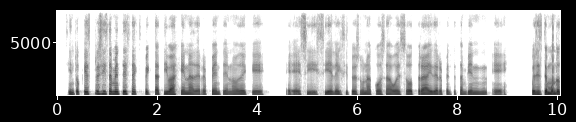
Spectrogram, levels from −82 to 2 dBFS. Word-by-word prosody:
siento 155 +10 0
que 195 - +2
es 190 - -2
precisamente 205 -1 +3
esa 205 0 0
expectativa 135 - +1
ajena 110 -6 +1
de 95 0 -1
repente, 95 0 -2
¿no? 95 +2 -1
De 120 0 0
que, 95 -5 -4 0.4
eh, - - -4
si 100 -3 -3
si 105 +2 -1
el 105 0 +1
éxito 105 0 -2
es 105 +2 -3
una 110 -3 0
cosa 105 0 -1
o 105 - +2
es 105 +2 -3
otra 110 -2 +2
y 105 - +4
de 105 -1 +2
repente 100 +3 -6
también, 100 0 -1
eh, - - -6 0.5
pues, 115 - +4
este 130 +6 +5
mundo 135 0 +6
110 Hz, 185 wpm, -22 LUFS, 100-135 Hz, 0.5 s, mundo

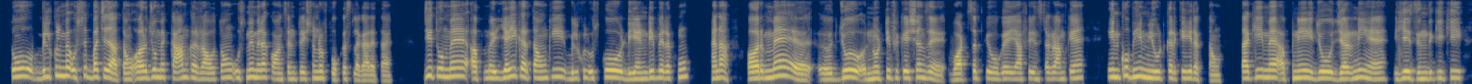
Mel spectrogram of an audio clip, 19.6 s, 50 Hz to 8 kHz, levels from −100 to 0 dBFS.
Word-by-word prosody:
तो 240 0 +3
बिल्कुल 230 +7 -1
मैं 260 0 +4
उससे 220 +3 -1
बच 225 0 0
जाता 170 -6 +3
हूँ। 170 - -2
और 190 +1 +3
जो 230 +3 -1
मैं 220 0 0
काम 200 +1 +1
कर 205 -3 -1
रहा 175 0 0
होता 170 +4 -4
हूँ 215 0 -2
उसमें 215 +3 -2
मेरा 220 0 +2
कॉन्सन्ट्रेशन 175 +2 -3
और 195 - -1
फ़ोकस 175 -2 -6
लगा 145 -1 -1
रहता 140 -1 -5
है। 135 - -7 0.5
जी, 265 +1 +2
तो 245 0 +1
मैं 245 +2 +3
अब 185 -3 +1
मैं 200 0 +1
यही 215 +6 +3
करता 215 -1 +1
हूँ 200 0 0
कि 230 +1 -3
बिल्कुल 190 +2 -5
उसको 205 +2 +3
डीएनडी 180 +3 0
में 210 0 +1
रखूँ। 195 +5 -3 0.3
है - - +3
ना? 210 -2 +1 0.3
और 195 +2 +6
मैं 240 +4 +3
अ 155 -1 +1
अ, 160 +1 -3
जो 210 +4 +3
नोटिफ़िकेशन 200 +3 -1
हैं 150 -8 -2
व्हाट्सएप 160 +4 0
के - - -1
हो 175 -2 -2
गए 180 +2 -2
या 175 -1 -1
फिर 180 +2 -4
इंस्टाग्राम 180 0 -3
के 195 +2 -2
हैं 205 +1 -3 0.4
इनको 225 +4 +2
भी 235 +1 +2
म्यूट 195 -3 +2
करके 195 0 -2
ही 195 0 +1
रखता 170 -5 -5
हूँ। 140 0 -6 0.3
ताकि 195 +4 +1
मैं 220 0 +4
अपनी 200 +3 +1
जो 195 0 +5
जर्नी 180 +5 +1
है 175 0 -1 0.2
ये 200 0 +6
ज़िंदगी 180 +1 -4
की 200 +2 -5
195 Hz, 215 wpm, -20 LUFS, 180-215 Hz, 0.5 s, और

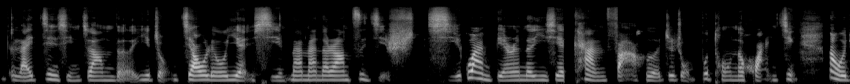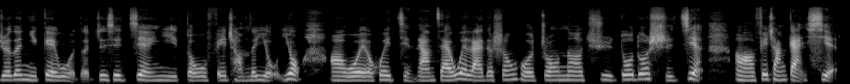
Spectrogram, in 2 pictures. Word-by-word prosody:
来 180 0 -1
进 220 +1 -3
行 190 -2 -1
这 200 - -2
样 190 0 -3
的 - - -9
一 215 +1 -8
种 200 - -7
交 210 -1 +6
流 195 -1 -3
演 200 0 -2
习， 180 -2 +4
慢 205 0 -3
慢 205 0 -2
地 205 0 -2
让 205 0 +2
自 235 +2 0
己 190 - -4
适 - - +1
习 400 - +5
惯 285 - +3
别 190 -1 -5
人 195 +1 -3
的 200 -1 -2
一 200 0 -8
些 200 +1 +2
看 185 -1 +1
法 - - -1
和 185 -3 -9
这 205 +1 -5
种 215 - -11
不 255 - -6
同 200 -2 -12
的 195 - -2
环 - - -1 0.2
境。 230 0 -1 0.3
那 - - +6
我 205 -2 +2
觉 205 0 -1
得 225 +1 0
你 205 -3 -5
给 200 -1 +2
我 185 -1 -5
的 - - -9
这 220 -1 -4
些 215 +1 +2
建 195 -2 0
议 185 -1 -7
都 190 -1 -3
非 195 - -6
常 180 -1 -4
地 195 - -3
有 200 - -5
用， 245 +1 +2 0.3
啊， 195 -1 +2
我 190 +1 +2
也 185 0 +1
会 205 +3 -3
尽 190 -3 -7
量 185 +1 +2
在 195 -1 +3
未 250 +3 +2
来 185 -3 +4
的 200 +1 -6
生 220 +4 -4
活 190 -3 -2
中 205 +1 -4
呢， 205 -1 -2
去 210 +1 -6
多 225 +4 0
多 245 +1 +1
实 190 -6 +4
践。 255 +8 +3 0.3
啊， 190 -4 +2
非 230 +5 +2
常 210 -3 +1
感 205 - +6
谢。 230 +10 +5
200 Hz, 275 characters per minute, -24 LUFS, 190-215 Hz, 0.3 s, 交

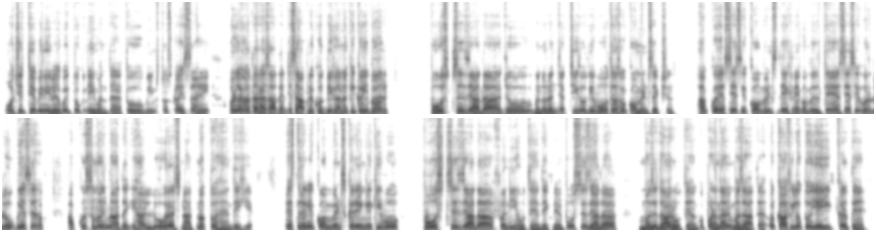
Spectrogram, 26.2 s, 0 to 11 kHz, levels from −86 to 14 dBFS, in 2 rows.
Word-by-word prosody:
औचित्य 150 +3 -1
भी 150 -1 -1
नहीं 145 -1 0
रहे 125 -1 +1
कोई 140 +1 -2
तुक 130 +3 -5
नहीं 130 -1 -2
बनता 120 -1 -4
है 115 0 -5
तो 125 - -3 0.2
मीम्स 135 +3 -9
तो - - -8
उसका 135 +1 -7
हिस्सा 130 +2 -3
है 135 0 -3
ही, 140 +2 -5 0.3
और 210 - +3
लगातार 210 0 +4
हसाते 175 -1 +2
हैं। 170 - -4
जैसे 165 +4 0
आपने 205 +3 +4
खुद 185 - 0
भी 205 +3 0
कहा 180 -2 0
ना 220 - +1
कि - - +5
कई 200 -1 +2
बार 205 0 0 0.7
पोस्ट 205 +6 +3
से 225 - +4
ज़्यादा 155 -2 +4 0.2
जो 175 0 -2
मनोरंजक 135 +4 -2
चीज़ 160 -1 -6
होती 155 +4 -2
है 190 - +4
वो 170 -1 +1
होता 170 +3 -2
है - - +2
उसका 210 +2 -1
कमेंट 145 0 -2
सेक्शन। 125 0 -5 0.4
आपको 195 +7 +3
ऐसे-ऐसे 210 +3 +1
कमेंट्स 180 +2 -2
देखने 160 +2 -2
को 180 - -4
मिलते 150 -1 -3
हैं 155 - -1
ऐसे-ऐसे 175 +7 -3
और 205 +1 -2
लोग 190 +5 +1
भी 230 - +4
ऐसे 210 0 -2 0.5
आपको 250 +9 -2
समझ 215 -1 0
में 230 - +2
आता 140 0 0
है 140 - -3
कि 165 - -8
हाँ, 175 +1 0
लोग 160 +5 0
रचनात्मक 140 +5 +1
तो - - +1
हैं 120 -2 -3
देखिए। 120 0 -6 0.6
इस 170 - 0
तरह 175 - +1
के 190 +1 +5
कमेंट्स 165 +2 -1
करेंगे 165 0 +1
कि 185 +2 -2
वो 190 +1 +3 0.4
पोस्ट 195 +5 +5
से 230 -1 +1
ज़्यादा 170 0 +4
फनी 170 +4 -1
होते 125 -6 -4
हैं 120 -1 -2
देखने 115 +2 -5
में, 130 - -3
पोस्ट 150 +3 -4
से 165 - -3
ज़्यादा 140 +3 +2 0.4
मज़ेदार 140 +1 +4
होते 120 -1 0
हैं 115 - -2
उनको 120 - -7
पढ़ना 140 +3 +1
भी 160 - 0
मज़ा 125 0 +4
आता 110 - -2
है 110 - -8
और 155 +5 -2
काफ़ी 170 +3 +4
लोग 190 -1 +1
तो 195 - +4
यही 175 +3 +3
करते 140 -2 0
हैं। 120 0 -2
160 Hz, 230 wpm, -22 LUFS, 135-185 Hz, 0.7 s, कि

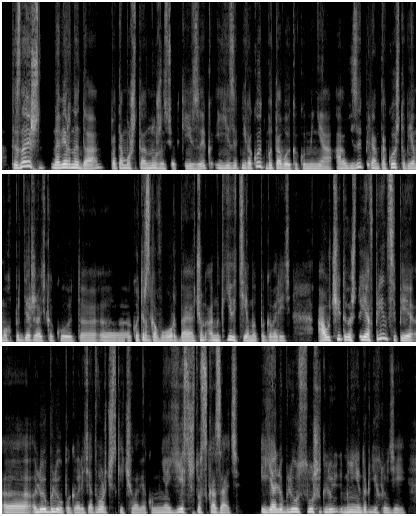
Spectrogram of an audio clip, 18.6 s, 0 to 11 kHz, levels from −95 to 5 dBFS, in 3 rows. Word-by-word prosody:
Ты 175 - +3
знаешь, 275 +1 +3 0.2
наверно, 195 +1 +6
да. 130 +4 0 0.2
Потому 165 +1 -1
что 155 -1 -4
нужен 150 -2 -1
всё-таки 140 +2 -8
язык. 135 +3 -3
И 175 - -7
язык 155 0 -3
не 165 - -1
какой-то 160 - -2
бытовой, 150 -5 +2
как 125 +1 -12
у - - -1
меня, 130 -4 -4
а 145 0 -3
язык 150 +10 -2
прям 160 -4 -3
такой, 200 +9 +1
чтобы 165 -7 -6
я 145 - +1
мог 145 -3 -5
поддержать 145 -2 -1
какую-то, 130 -2 -3 0.2
э, 115 -1 -5
какой-то 150 +6 -1
разговор, 130 0 -1
да, 125 +1 0
о - - -3
чём 160 +5 -3
а, 145 - -5
на 145 -1 -1
какие 190 +4 +2
темы 135 -1 -1
поговорить. 125 -2 -6 0.4
А 155 - +5
учитывая, 180 +1 +3
что 190 - -5
я, 180 -2 +8
в - - -16
принципе, 215 - +1
э, 135 -2 +2
люблю 170 -1 +6
поговорить, 130 0 -4
я- 150 - 0
творческий 150 -2 -2
человек, 120 -3 -8
у - - -6
меня 145 +1 -3
есть, 145 +7 +2
что 160 - -4
сказать, 135 -8 -2 0.3
и 165 - 0
я 155 +1 +5
люблю 165 +3 +4
слушать 175 -2 -1
лю 165 +1 +3 0.2
мнение 150 0 0
других 150 -3 -5
людей, 120 -3 -7
145 Hz, 200 wpm, -23 LUFS, 130-165 Hz, 0.4 s, я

